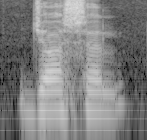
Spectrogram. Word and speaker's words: jostle: FASTN fasten, तो यहाँ पर भी टी का उच्चारण नहीं है। CASTLE काशल, JOSTLE जोशल, SUSTLE हसल, BUSTLE बसल।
